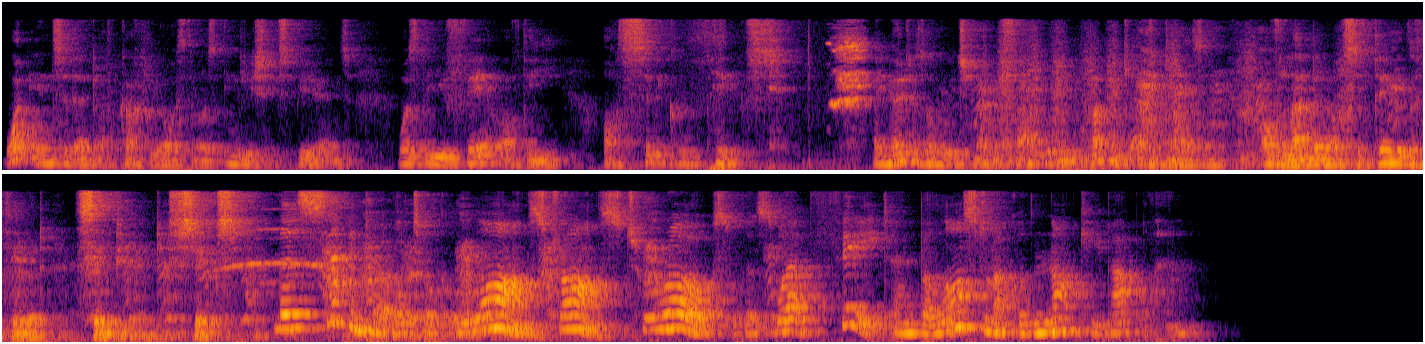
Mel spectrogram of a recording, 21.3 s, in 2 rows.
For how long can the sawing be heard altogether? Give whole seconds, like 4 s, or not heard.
3 s.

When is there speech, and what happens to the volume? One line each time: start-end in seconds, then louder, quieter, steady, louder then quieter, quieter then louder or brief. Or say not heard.
0.0-19.6 louder.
